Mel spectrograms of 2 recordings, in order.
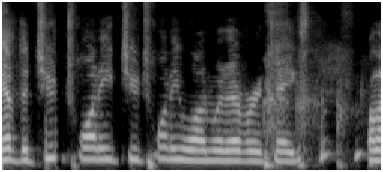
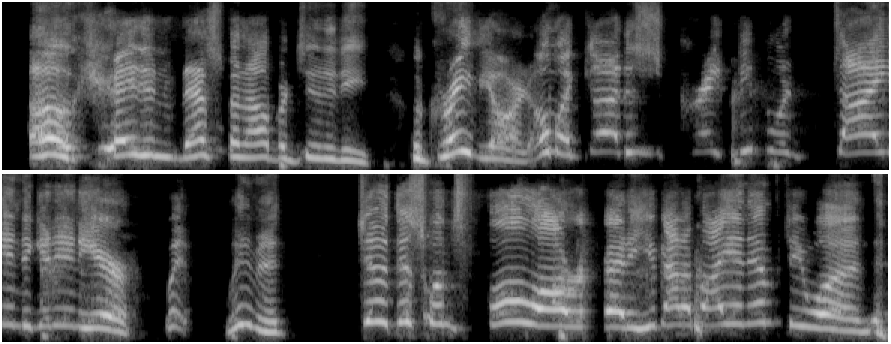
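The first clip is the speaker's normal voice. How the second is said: put-on really drunk, rambling man's voice, pitched up; 8 semitones higher than usual. Retelling a funny moment when he was really drunk, imitating a drunk man. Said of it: "he was like really drunk".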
